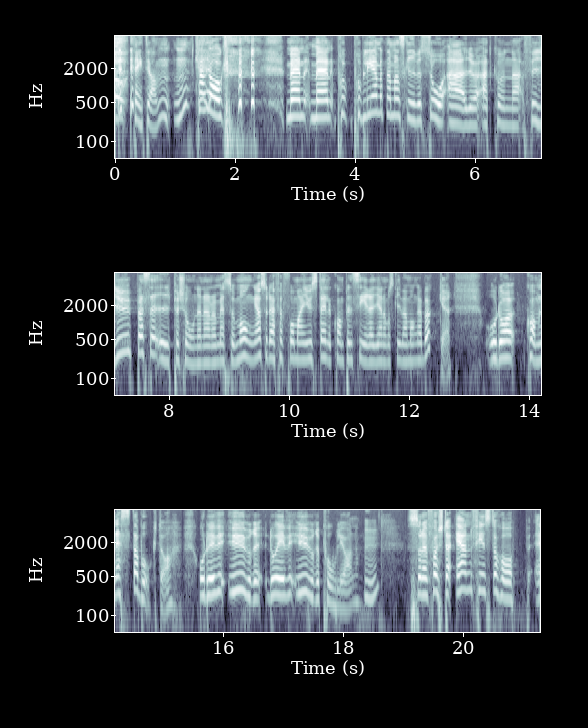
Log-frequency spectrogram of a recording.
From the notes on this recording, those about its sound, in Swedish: Inspelat i Almedalsbiblioteket under deckarfestivalen Crimetime Gotland 2015.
